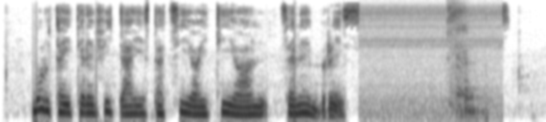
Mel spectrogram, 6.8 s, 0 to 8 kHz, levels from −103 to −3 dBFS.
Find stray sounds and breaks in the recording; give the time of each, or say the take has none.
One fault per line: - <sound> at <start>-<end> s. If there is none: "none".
- sneeze at 5.6-6.1 s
